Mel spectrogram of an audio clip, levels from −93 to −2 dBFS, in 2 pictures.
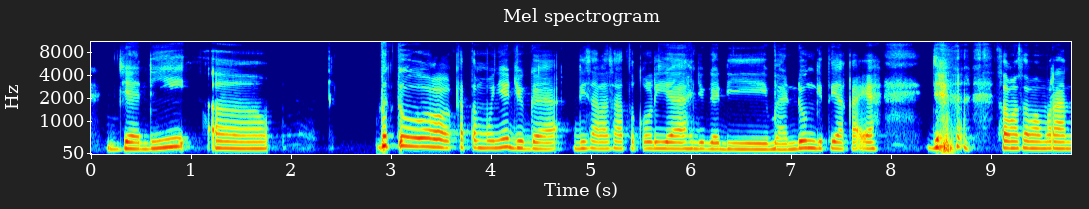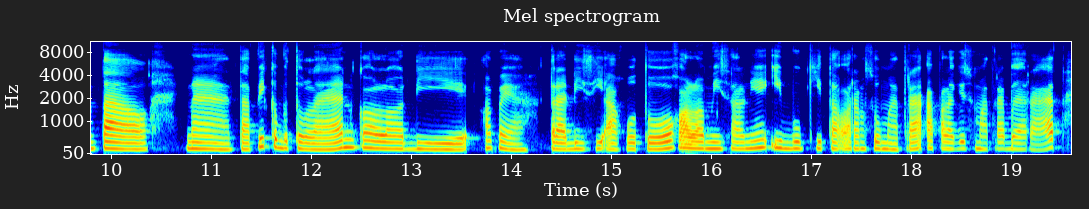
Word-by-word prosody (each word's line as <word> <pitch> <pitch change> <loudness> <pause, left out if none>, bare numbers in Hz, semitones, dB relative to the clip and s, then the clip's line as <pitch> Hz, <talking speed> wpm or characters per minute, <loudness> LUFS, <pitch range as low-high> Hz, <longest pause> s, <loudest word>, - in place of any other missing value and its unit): Jadi 195 +5 +3 0.2
eee 195 -2 +2 1.1
betul, 250 -5 +6
ketemunya 215 +1 0
juga 190 -4 +1 0.2
di 195 +1 -2
salah 190 -1 -2
satu 195 -1 -4
kuliah 190 -1 +1
juga 185 -1 -1
di 175 -1 0
Bandung 180 +5 +3
gitu 200 0 0
ya, 190 - +1
Kak, 190 0 -3
ya, 190 0 +2 0.5
ja 225 0 +6 0.5
sama-sama 200 -1 +3
merantau. 190 -2 +2 0.4
Nah, 180 -3 -2
tapi 175 +7 -2
kebetulan 190 -2 -1
kalau 195 -3 +1
di 175 -2 -3 0.2
apa 210 -1 -5
ya, 165 -3 -4 0.2
tradisi 180 +1 -3
aku 180 +1 -4
tuh, 180 +3 +2
kalau 110 - +2
misalnya 190 +3 -3
ibu 195 -2 -2
kita 195 -1 -6
orang 185 0 -3
Sumatera, 185 -1 -4
apalagi 190 +1 -4
Sumatera 185 0 -9
Barat, 175 +3 -4
190 Hz, 115 wpm, -26 LUFS, 180-200 Hz, 1.1 s, betul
